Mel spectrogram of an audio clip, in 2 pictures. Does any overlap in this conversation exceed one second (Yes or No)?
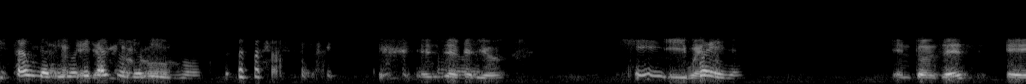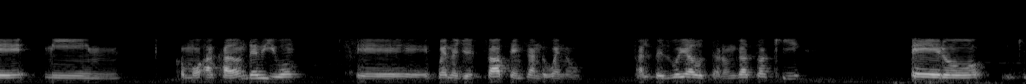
Yes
